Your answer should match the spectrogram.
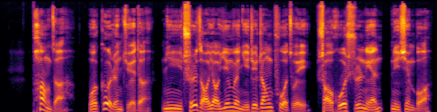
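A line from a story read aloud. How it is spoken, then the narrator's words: Soft sigh. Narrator (Chinese): 彭阳轻轻叹了口气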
